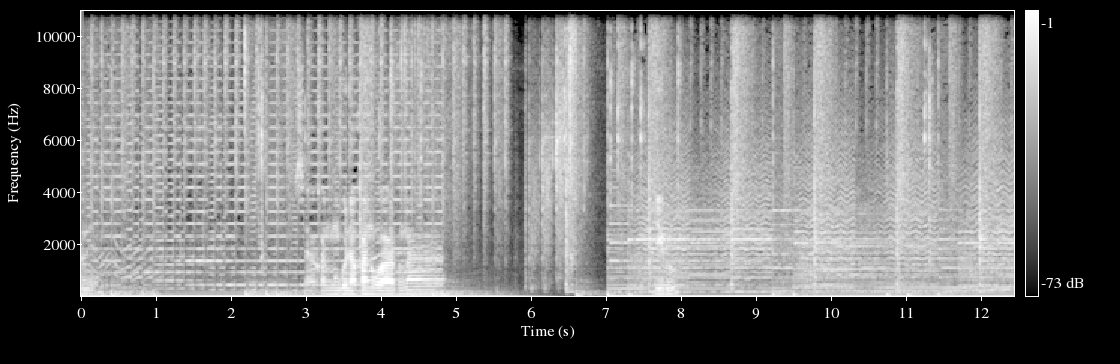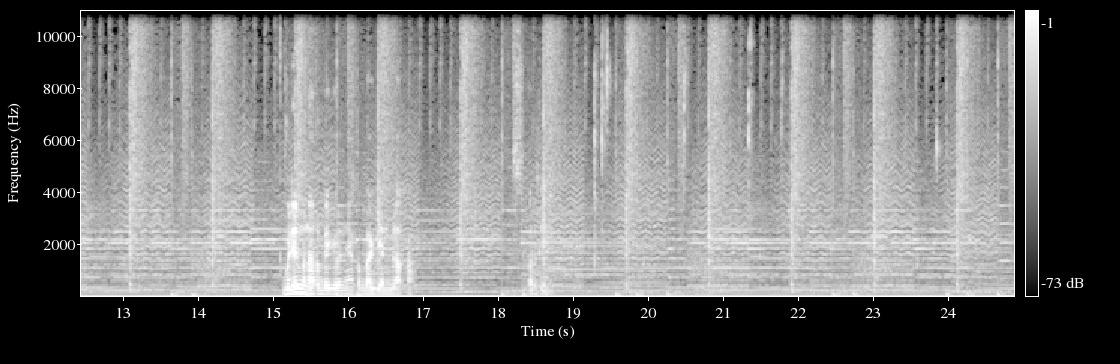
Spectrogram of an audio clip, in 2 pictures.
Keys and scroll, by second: 16.4 shift+super+{, 17.4 v, 19.4 z, 21.0 v.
